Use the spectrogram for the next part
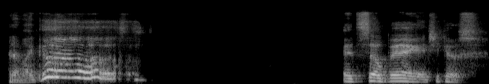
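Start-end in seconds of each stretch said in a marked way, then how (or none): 0.4-1.2 high, loud cry of overwhelm; a loud, high gasp-cry of awe. Retold or imitated. Overwhelmed by the growing love. 3.4-4.2 higher and louder, in amazement; overwhelmed awe, pitched up and louder; awed and overwhelmed. Retold or imitated. Overwhelmed by the growing love.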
